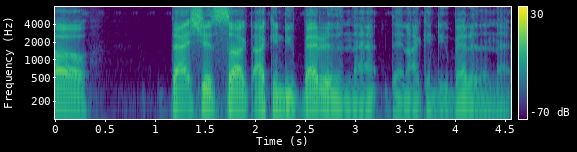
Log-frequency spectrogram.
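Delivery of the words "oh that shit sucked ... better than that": plain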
